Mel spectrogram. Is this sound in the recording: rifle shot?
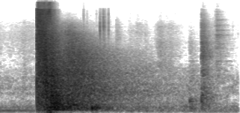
yes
